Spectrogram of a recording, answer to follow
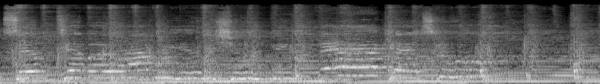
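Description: Live acoustic band playing: strummed acoustic guitars over a steady bass line, with a melody line weaving above.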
